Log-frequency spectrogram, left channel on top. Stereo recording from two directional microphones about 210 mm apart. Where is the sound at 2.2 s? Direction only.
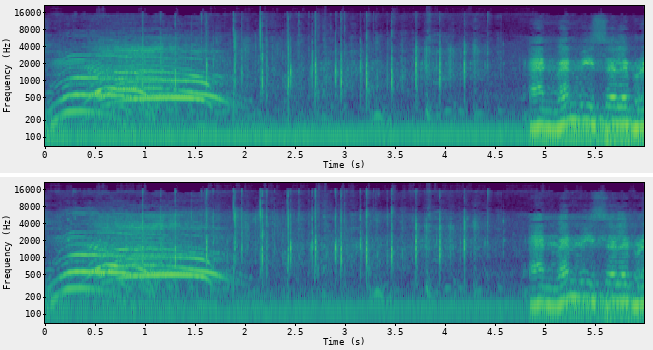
45° right (ahead or behind).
